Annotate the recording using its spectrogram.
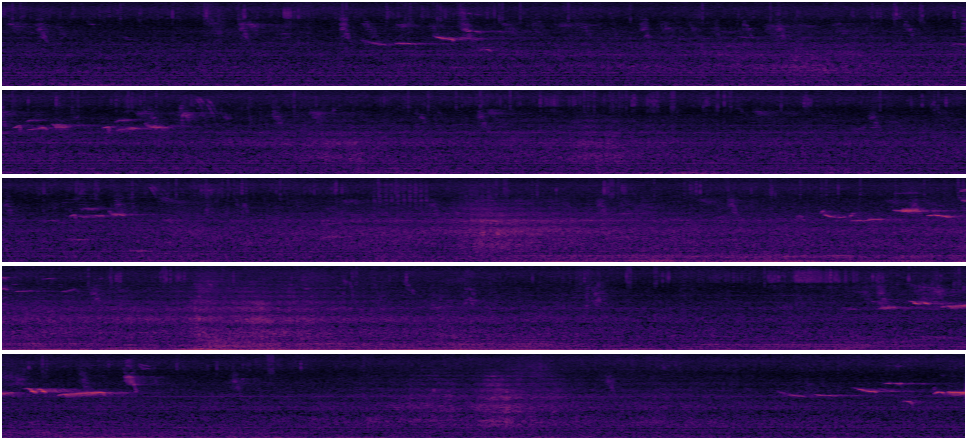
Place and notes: standing on a roof of abandoned house and listening to soundscape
